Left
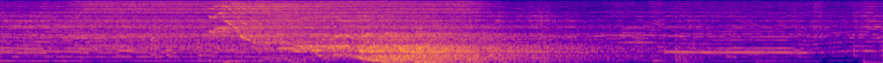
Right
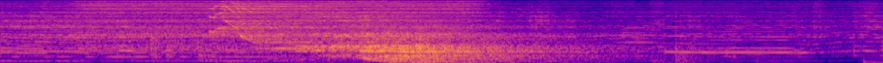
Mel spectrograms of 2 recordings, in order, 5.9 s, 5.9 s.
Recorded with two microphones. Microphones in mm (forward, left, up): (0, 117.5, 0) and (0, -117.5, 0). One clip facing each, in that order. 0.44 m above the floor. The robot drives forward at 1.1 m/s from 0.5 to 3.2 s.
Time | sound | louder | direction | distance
1.4 | a cupboard door | even | 55° left (ahead or behind) | 0.9 m
2.7 | knocking | even | 20° left (ahead or behind) | 0.9 m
